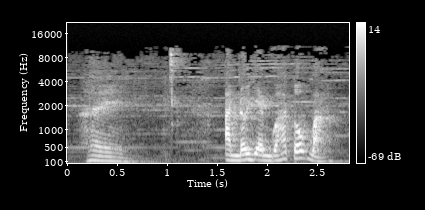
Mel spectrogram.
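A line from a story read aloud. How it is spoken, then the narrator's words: Sighing. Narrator (Vietnamese): Lan Húc thở dài nói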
